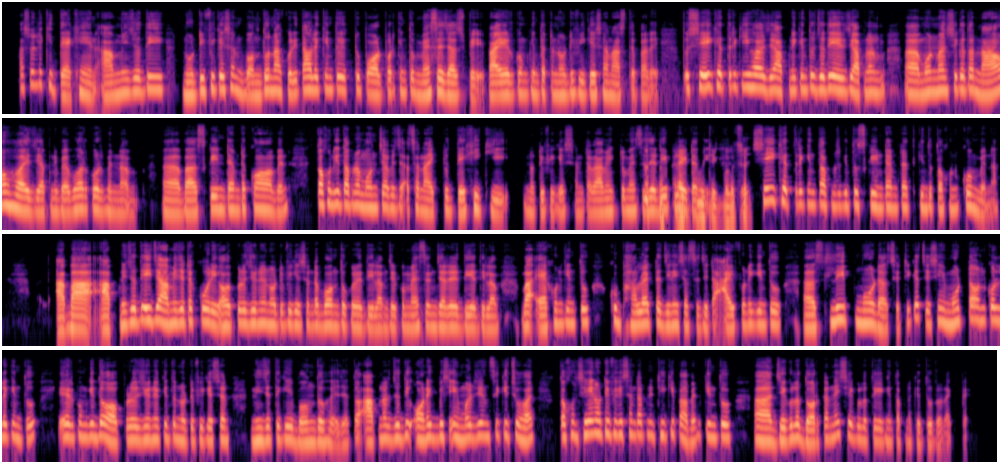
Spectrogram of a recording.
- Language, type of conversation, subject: Bengali, podcast, স্ক্রিন টাইম কমাতে আপনি কী করেন?
- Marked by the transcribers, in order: scoff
